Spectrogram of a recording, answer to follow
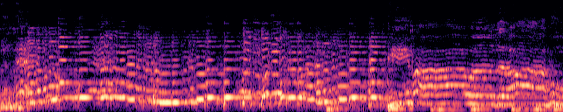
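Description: Live violin playing a melody that steps up and down, joined about five seconds in by a low pulsing beat.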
